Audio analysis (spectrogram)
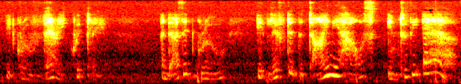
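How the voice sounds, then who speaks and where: A woman narrating a children's read-along storybook with deliberate, expressive phrasing. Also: on the high side, a little hiss or hum, poor audio.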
